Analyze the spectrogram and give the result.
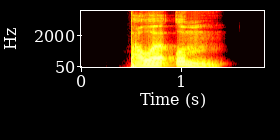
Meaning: inflection of umbauen: 1. first-person singular present 2. first/third-person singular subjunctive I 3. singular imperative
- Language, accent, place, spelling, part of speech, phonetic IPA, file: German, Germany, Berlin, baue um, verb, [ˌbaʊ̯ə ˈum], De-baue um.ogg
